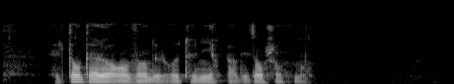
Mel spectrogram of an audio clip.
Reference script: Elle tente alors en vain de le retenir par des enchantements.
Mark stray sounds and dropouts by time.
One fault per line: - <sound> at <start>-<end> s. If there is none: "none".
none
